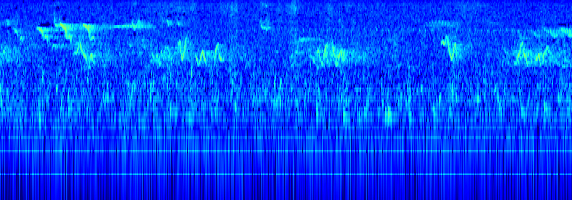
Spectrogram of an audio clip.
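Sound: birdsong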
